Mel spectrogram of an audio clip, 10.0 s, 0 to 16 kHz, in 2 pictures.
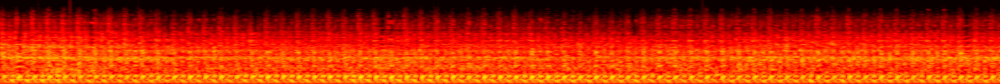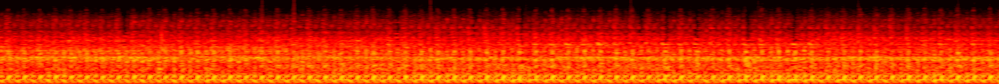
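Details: BSA A10 Super Rocket 650 twin idling off choke after carburettor fix (dirty throttle-slide needle cleaned, raised from lowest to middle groove); even steady thump about three beats a second, no misfire or hunting, running properly.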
